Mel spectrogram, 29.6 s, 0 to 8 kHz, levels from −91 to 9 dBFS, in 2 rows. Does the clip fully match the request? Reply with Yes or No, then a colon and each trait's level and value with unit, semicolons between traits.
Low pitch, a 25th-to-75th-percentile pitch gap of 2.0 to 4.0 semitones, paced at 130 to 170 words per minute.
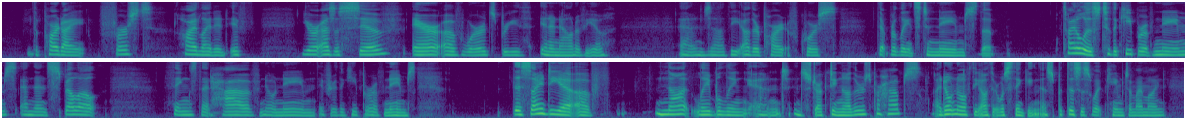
No: medium, 180 Hz; average, 3.1 semitones; average, 160 wpm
